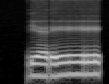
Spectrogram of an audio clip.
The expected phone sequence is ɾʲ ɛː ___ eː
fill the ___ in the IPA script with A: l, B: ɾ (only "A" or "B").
B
